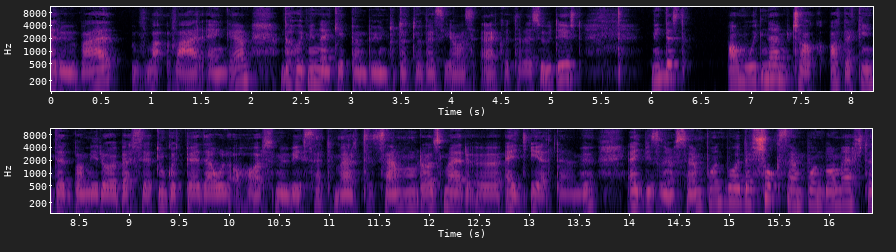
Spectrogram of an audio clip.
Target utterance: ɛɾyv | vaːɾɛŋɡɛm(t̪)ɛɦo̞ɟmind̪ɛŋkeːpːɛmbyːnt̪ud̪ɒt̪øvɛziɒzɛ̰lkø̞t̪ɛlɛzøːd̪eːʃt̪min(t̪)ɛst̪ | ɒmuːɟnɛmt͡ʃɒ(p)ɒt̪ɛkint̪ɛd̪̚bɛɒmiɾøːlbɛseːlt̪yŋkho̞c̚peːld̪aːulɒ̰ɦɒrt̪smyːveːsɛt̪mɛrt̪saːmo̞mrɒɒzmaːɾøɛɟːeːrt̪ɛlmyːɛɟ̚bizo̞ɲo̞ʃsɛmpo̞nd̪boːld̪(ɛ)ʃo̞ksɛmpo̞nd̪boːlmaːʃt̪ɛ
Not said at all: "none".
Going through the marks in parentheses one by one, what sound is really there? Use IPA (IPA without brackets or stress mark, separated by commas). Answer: d̪, d̪, k, ɛ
